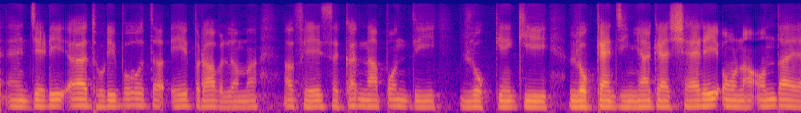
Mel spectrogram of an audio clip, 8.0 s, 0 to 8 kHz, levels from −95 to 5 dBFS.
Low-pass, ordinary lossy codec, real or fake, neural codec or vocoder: 7.2 kHz; none; fake; codec, 16 kHz, about 1 kbps, DyCAST, with the encoder's durations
